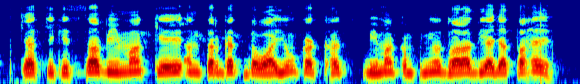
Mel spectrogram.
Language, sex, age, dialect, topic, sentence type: Hindi, male, 18-24, Awadhi Bundeli, banking, question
